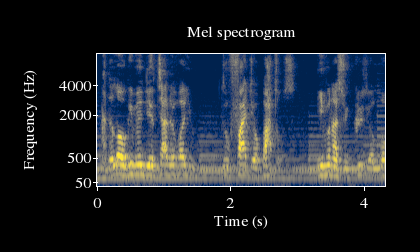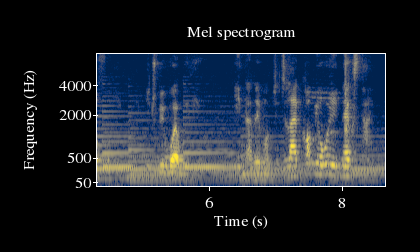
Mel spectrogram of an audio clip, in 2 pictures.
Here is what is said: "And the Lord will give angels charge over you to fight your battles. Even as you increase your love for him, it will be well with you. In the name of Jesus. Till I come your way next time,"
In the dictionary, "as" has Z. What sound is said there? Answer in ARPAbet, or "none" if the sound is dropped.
S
